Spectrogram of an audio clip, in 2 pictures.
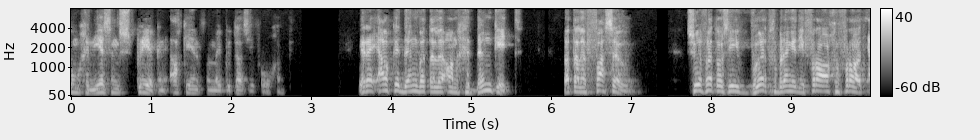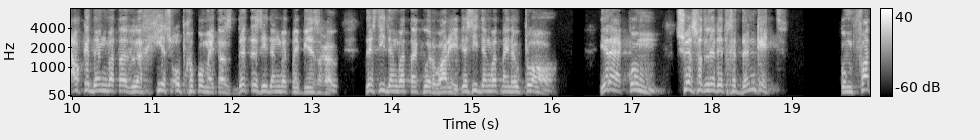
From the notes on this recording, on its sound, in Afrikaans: Zoom Byeenkoms 17 Mei 2022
